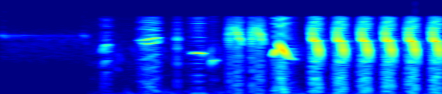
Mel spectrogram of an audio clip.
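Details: Nightingale singing close up: scattered chips and a brief whistle give way to a loud, accelerating rattle of sharp, evenly spaced notes, about eight per second.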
